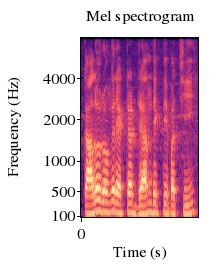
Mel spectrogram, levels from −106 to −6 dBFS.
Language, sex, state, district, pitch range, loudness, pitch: Bengali, male, West Bengal, Alipurduar, 140-160 Hz, -15 LUFS, 150 Hz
